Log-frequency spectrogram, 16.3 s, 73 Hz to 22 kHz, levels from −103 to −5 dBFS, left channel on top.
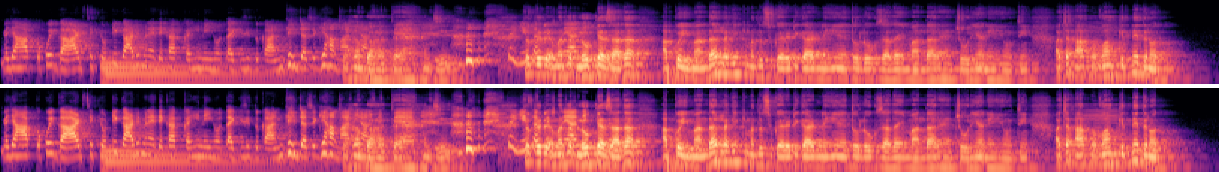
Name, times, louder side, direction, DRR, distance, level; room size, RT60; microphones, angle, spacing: voice 1, 0.0-5.0 5.3-7.2 7.4-7.7 14.3-15.0, right 5 dB, 85° right, 14 dB, 1.0 m, -28 dB
Bass guitar, 1.3-4.8, equal, 15° right, 2.5 m, -40 dB
voice 2, 4.6-6.1 6.8-15.5, right 2 dB, 35° right, 8 dB, 2.7 m, -23 dB
24.5 x 17.0 x 9.8 m, 0.73 s
head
